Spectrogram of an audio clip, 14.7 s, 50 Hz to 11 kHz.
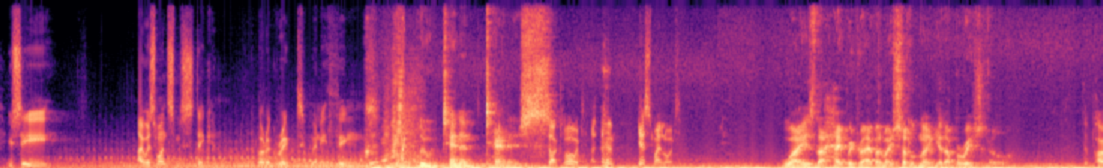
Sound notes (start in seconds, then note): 7.9 clears throat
